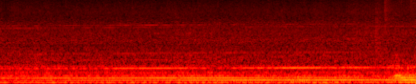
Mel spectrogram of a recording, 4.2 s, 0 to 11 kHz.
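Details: Hamburg U-Bahn DT5 unit 343-1 with worn motors, heard while braking: several steady humming tones drift as the train slows and grow stronger. Heavy traction motor hum under braking, cause suspected.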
